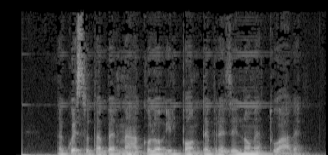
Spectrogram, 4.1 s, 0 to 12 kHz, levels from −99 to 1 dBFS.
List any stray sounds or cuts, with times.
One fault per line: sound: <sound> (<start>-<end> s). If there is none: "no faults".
no faults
